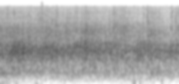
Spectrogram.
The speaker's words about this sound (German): Applaus für Khaled Boudoir! Khaled Boudoir! Bester Mann.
